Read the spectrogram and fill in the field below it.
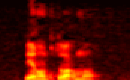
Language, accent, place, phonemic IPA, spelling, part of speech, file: French, France, Lyon, /pe.ʁɑ̃p.twaʁ.mɑ̃/, péremptoirement, adverb, LL-Q150 (fra)-péremptoirement.wav
- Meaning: peremptorily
